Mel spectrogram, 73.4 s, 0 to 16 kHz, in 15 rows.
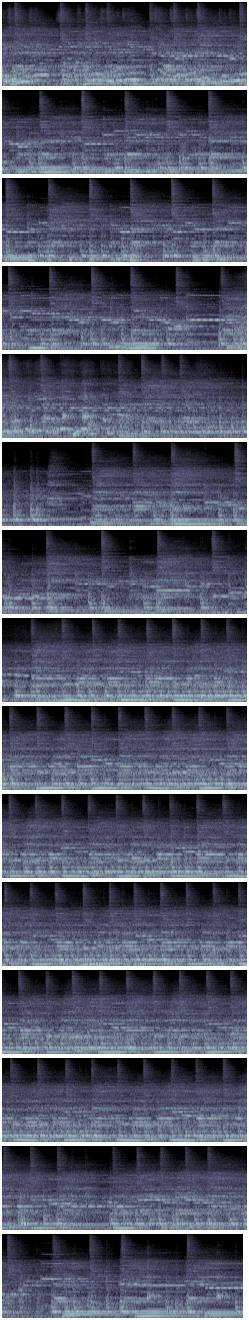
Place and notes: In the MRT exit, Traditional Taiwanese opera ceremony is being held, Binaural recordings, Zoom H6+ Soundman OKM II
